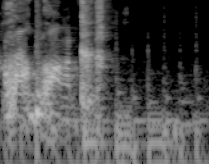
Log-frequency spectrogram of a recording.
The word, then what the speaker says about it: Leblanc: over there uh ryuji is pronounced LeBlanc say it like the French do we went through all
